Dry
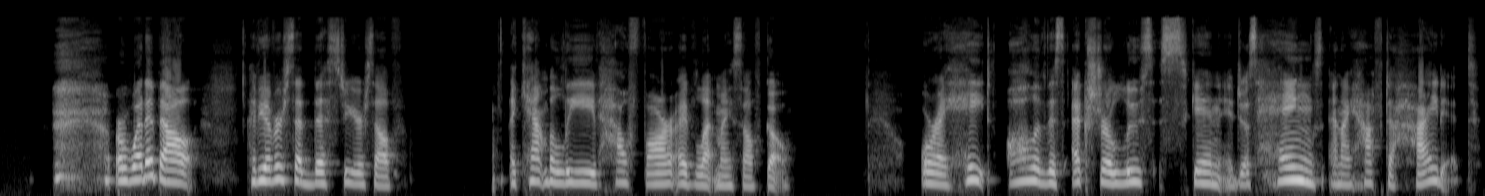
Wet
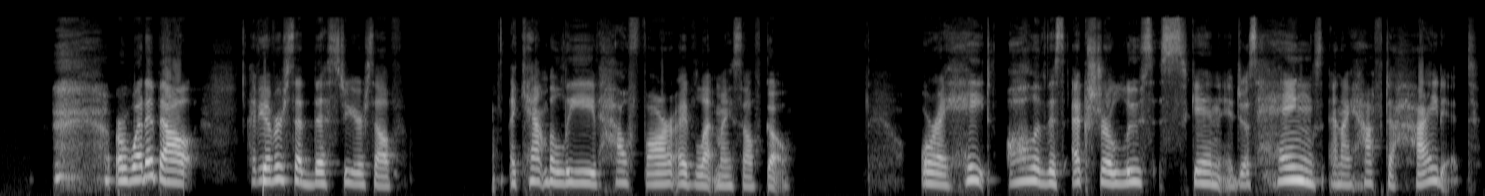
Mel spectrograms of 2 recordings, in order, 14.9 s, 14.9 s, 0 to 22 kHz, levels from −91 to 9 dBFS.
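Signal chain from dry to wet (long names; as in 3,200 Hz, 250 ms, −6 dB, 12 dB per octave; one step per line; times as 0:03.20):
0:01.83–0:02.63: Bessel high-pass filter 550 Hz, order 2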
